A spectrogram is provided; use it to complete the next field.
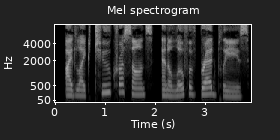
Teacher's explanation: In connected speech, loaf of sounds like loafa.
